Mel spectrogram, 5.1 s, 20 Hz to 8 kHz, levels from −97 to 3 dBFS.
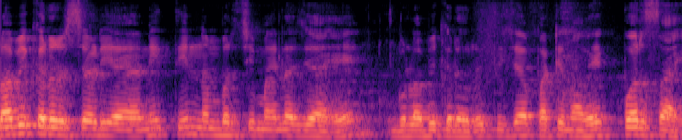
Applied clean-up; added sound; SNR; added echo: none; none; none; none.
